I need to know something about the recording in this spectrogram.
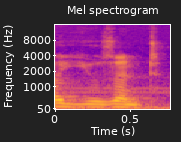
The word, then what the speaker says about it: usen't: यूज़ नॉट का short form होगा यूजेंट। याद रखें USENT, इस तरह आप इसको प्रोनाउंस करोगे यूजेंट, यानी डी को आप लिखोगे लेकिन पढ़ोगे नहीं।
